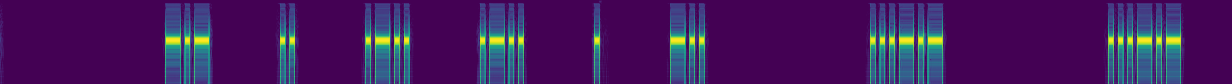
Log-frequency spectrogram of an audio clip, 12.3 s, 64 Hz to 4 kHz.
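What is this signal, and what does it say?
Morse code, heard as a keyed tone, about 25 wpm, spaced as for 10 wpm, 550 Hz. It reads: KILLED <SK> <SK>
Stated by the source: Morse code news headlines sent at 10 words per minute.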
